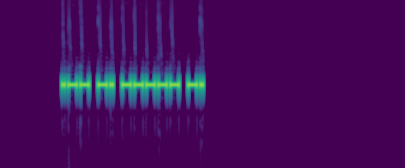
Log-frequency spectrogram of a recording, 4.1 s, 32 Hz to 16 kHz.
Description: Morse code, heard as a keyed tone, about 40 wpm, 700 Hz. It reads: WN0N
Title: USA Call Signs - 4 Characters - Repeated 2x - 40wpm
